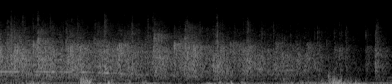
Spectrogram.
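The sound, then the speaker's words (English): Audience applause at a church sermon: dense, steady clapping holds at an even, moderate level for the full four seconds, with no talk over it. “Give a hand to Aries.”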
